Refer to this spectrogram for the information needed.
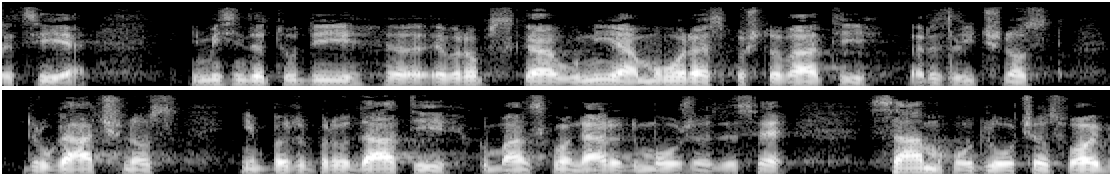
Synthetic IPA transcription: ɾasijɛ̰ | inmislimd̪at̪uːd̪iɛwɾoːpskaunijamoːɾaspɔʃt̪ɔʋaːt̪i | ɾazlit͡ʃnɔst̪ | d̪ɾuɡaːt͡ʃnɔst̪ | inpɾɐwzapɾɐwd̪aːt̪ikɔbaːnskɛmunaːɾɔd̪umoːʒnɔst̪d̪asɛ | saːmɔd̪loːt͡ʃaɔsʋɔːjɛ

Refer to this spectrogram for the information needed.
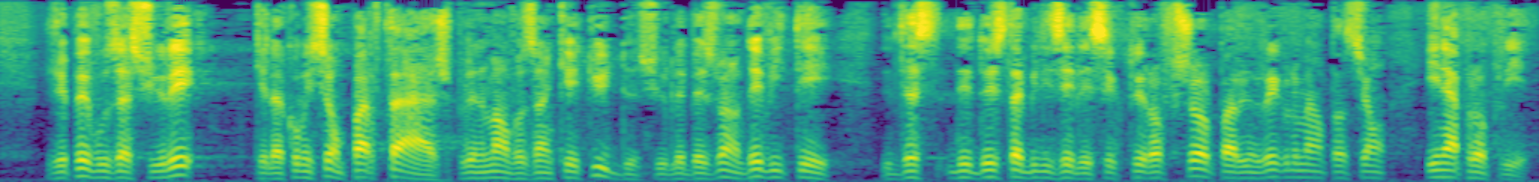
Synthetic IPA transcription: ʒəpøvuzasyɾe | kəlakomisjɔ̃part̪aʒplɛnmɑ̃vozɛ̃ŋkjet̪yd̪syɾlebəzwɛ̃d̪evit̪e | d̪əd̪est̪abilizelesɛkt̪øɾɔfʃɔrpaɾynreɡləmɑ̃t̪asjɔ̃ | inapɾopɾiḛ

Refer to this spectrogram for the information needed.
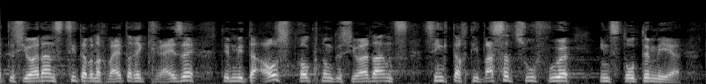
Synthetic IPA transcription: t̚d̥ɛsjɔɐdanst͡siːtaːbɐnɔχv̥aɪtəʁəkʁ̥a̰ɪzəd̥ɛnmɪt̚d̥eːɐʔaʊstʁ̥ɔknʊŋdɛsjɔɐdansz̥ɪŋktaʊxd̥iːvasɐt͡suːfuːɐɪnstʰoːtəmeːɐ

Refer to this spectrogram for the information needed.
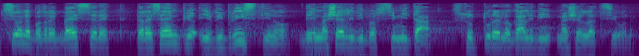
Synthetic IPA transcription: t̪sːjoːnepot̪ɾɛbːeɛsːeɾepeɾezɛmpjoʔilripɾist̪inod̪ejmat͡ʃɛlːid̪ipɾosːimit̪a̰ | st̪ɾut̪ːuːɾelokaːlid̪imat͡ʃelːat̪sːjo̰ːnḛ

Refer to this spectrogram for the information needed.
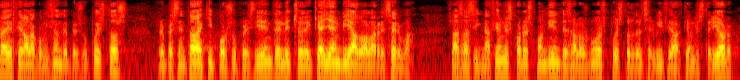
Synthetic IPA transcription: ɾaðe̞θe̞ɾalako̞mis̬jo̞nd̪epɾe̞supwe̞st̪o̞s | re̞pɾe̞se̞nt̪aðaːkipo̞ɾsupɾe̞siðe̞nt̪e̞ːle̞t͡ʃoðe̞keaʝaembiað̞oalare̞se̞ɾβa̰ | lasasiɣnaθjo̞ne̞sko̞re̞spo̞nd̪je̞nt̪e̞salo̞znwe̞βo̞spwe̞st̪o̞zðe̞lse̞ɾβ̞iθjoðakθjo̞nest̪e̞ɾjo̞ɾ

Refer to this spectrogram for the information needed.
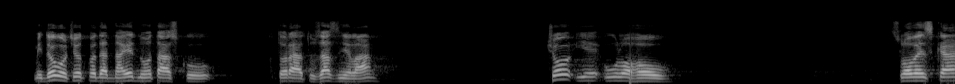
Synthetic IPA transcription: mid̪ɔʋɔʎcɛɔt̪̚pɔʋɛd̪aɟnajɛd̪̚nuɔt̪aːsku | kt̪ɔɾaːt̪uzazɲɛla | t͡ʃɔjɛʔuːlɔɦɔʊ | slɔʋɛnska

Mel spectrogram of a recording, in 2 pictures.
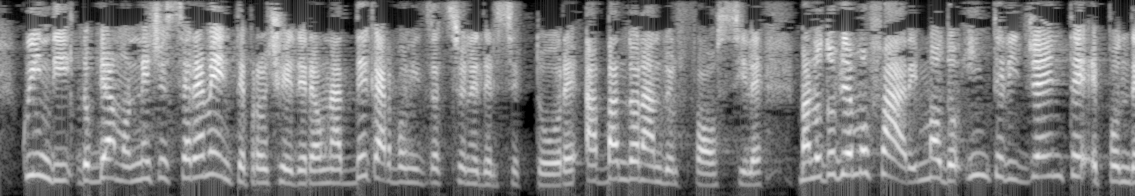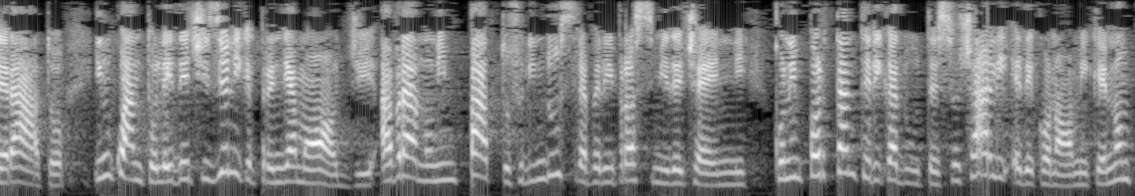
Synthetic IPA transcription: kwind̪id̪obːjaːmonet͡ʃesːaɾjament̪epɾot͡ʃɛːd̪eɾeaunad̪ekarbonid̪zːat̪sːjoːned̪elset̪ːoːɾeʔabːand̪onand̪oilfɔsːilemalod̪objaːmofaːɾeimːɔːd̪oʔint̪elːid͡ʒɛnt̪eʔepːond̪eɾaːt̪oiŋkwant̪oled̪et͡ʃizjoːnikepːɾend̪jaːmoɔd͡ʒːiʔavɾanːounimpat̪ːosulːind̪ust̪ɾjapeɾipɾɔsːimid̪et͡ʃɛnːikonimport̪ant̪iɾikad̪uːt̪esot͡ʃaːliʔed̪ekonɔːmikenom

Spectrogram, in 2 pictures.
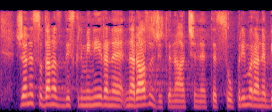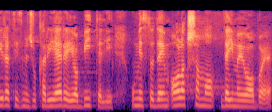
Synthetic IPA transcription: ʒe̞ne̞sud̪anasd̪iskɾiminiːɾane̞naɾaːzlit͡ʃit̪e̞naːt͡ʃine̞t̪e̞supɾimo̞ɾane̞biːɾat̪iizme̞d͡ʑukaɾijeːɾe̞io̞biːt̪e̞ʎiumje̞st̪o̞d̪aimʔo̞lˠakʃamo̞d̪aimajuo̞boje̞̰

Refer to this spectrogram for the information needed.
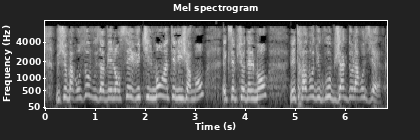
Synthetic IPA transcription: məsjøbaʁozovuzavelɑ̃seyt̪ilmɑ̃ɛ̃t̪eliʒamɑ̃ɛksɛpsjɔnɛlmɑ̃ | let̪χavod̪yɡʁupʒak̚d̪əlaʁozjɛːʁ

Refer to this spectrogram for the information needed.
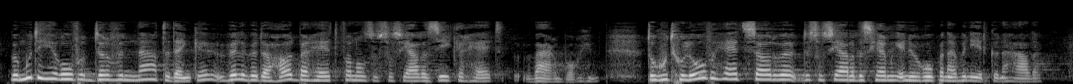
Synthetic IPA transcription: ʋəmutənɦiːroːvərdɵrvənːaːtədɛŋkənʋɪlənʋədəɦɑwd̚baːrɦɛjtfɑnɔnzəsosjaːləzeːkərɦɛjtʋaːrbɔ̰rɣəntɔxutχəloːvəxɦɛjtsʌwdənʋədəsosjaːləbəsxɛrmɪŋɪnøːroːpaːnaːrbəneːdəkɵnənɦaːlən

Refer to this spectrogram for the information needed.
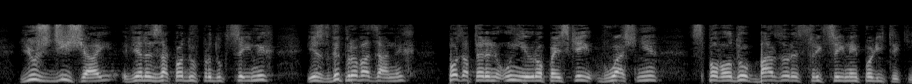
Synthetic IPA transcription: juʐd͡ʑiɕajvʲjɛlɛzːakwad̪ufpɾɔd̪uk̚t̪sɘjnɘxjɛs̬t̪vɘpɾɔvad̪zanɘx | pɔzat̪ɛɾɛnuɲjiɛwɾɔpɛjskʲejvwaɕɲɛ | spɔvɔd̪ubaɾd̪zɔɾɛst̪ɾɘkt̪sɘjnɛjpɔlʲit̪ɘkʲi

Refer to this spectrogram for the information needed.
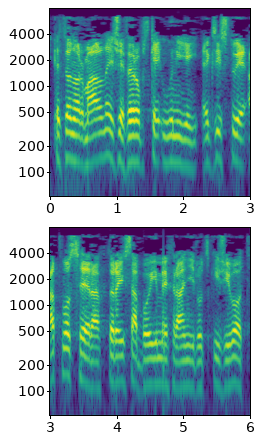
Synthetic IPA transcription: jɛt̪ɔnɔɾmaːlnɛʒɛvɛʊɾɔːpskɛjuːniiɛɡzist̪ujɛʔat̪mɔsfɛːɾafkt̪ɔɾɛjsabɔjiːmɛxɾaːɲiɟlut͡skiːʒiʋɔt̪

